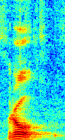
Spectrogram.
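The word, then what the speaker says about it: ρ: Syntax में हमारे पास ये जो ऑपरेशन नोटेशन है, इट इज़ कॉल्ड रो। रो इसको प्रोनाउंसिएट करते हैं।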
